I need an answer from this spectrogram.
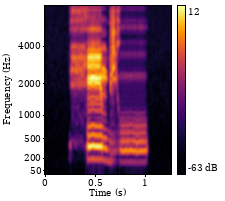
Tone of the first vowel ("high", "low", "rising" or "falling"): high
